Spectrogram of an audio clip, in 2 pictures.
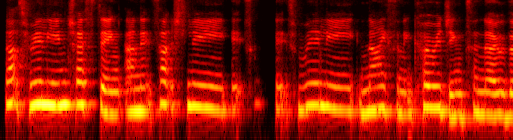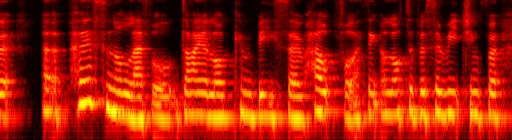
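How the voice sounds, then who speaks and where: A woman's voice: fairly high pitch, steady tone, fairly quick, hardly any pauses, a little mellow. A woman moderating a webinar, encouraging and conversational as she responds and relays questions from the audience.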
